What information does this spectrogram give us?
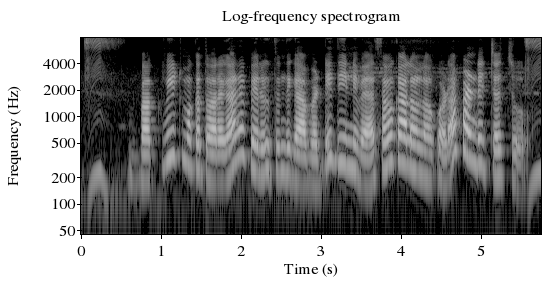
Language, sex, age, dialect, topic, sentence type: Telugu, female, 56-60, Utterandhra, agriculture, statement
